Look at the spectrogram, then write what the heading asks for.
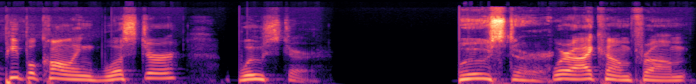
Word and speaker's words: Wooster: like people calling worcester wooster booster where i come from worcester ohio everyone calls it wooster so liz says key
